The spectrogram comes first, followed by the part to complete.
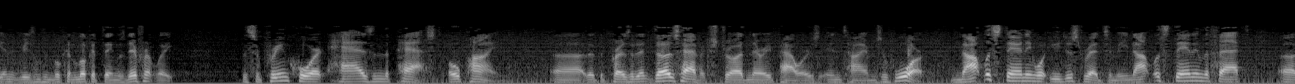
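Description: A man's voice: mid-range voice, muffled recording, slight background noise. A man co-hosting a call-in radio show who argues his side with frequent uh fillers and restarts. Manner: argumentative, hesitant with many uh fillers. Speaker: radio co-host.

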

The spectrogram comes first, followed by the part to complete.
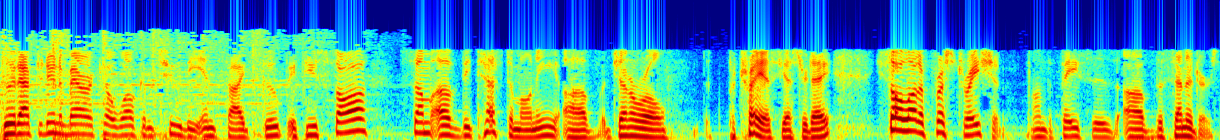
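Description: A man's voice: fairly high pitch, animated, normal speed, soft background music. A man hosting a radio interview show, talking in a conversational, wry way. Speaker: radio talk show host. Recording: dry, phone-like narrow sound.

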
